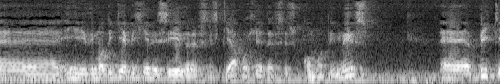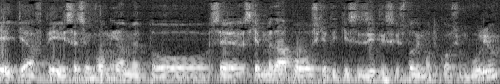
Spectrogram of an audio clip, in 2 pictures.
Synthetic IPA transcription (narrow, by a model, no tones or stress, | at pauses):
iðimo̞t̪icie̞piçiɾisiiðɾe̞fsisceɐpo̞çe̞t̪e̞fsisko̞mo̞t̪inis | ebice̞ce̞ɐft̪ise̞siɱfo̞niɐme̞t̪oseseme̞t̪ɐːpo̞sçe̞t̪icisizit̪isist̪o̞ðimo̞t̪iko̞siɱvulio̞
